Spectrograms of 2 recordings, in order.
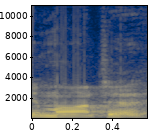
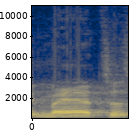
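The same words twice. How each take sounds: First: Manta with a broad ah as in "father"; Manta said the other way. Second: Manta with a flat a as in "man"; Manta said one way. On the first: Host contrasting local pronunciations, Manta with a broad ah. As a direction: say Manta with an open ah. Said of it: "some people say Manta". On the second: Host contrasting local pronunciations, Manta with a flat a. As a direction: say Manta with the vowel of "cat". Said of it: "I've heard some people say Manta". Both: Shown as a demonstration.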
